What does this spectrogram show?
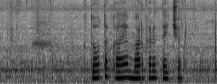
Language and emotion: Russian, neutral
